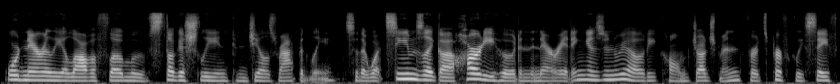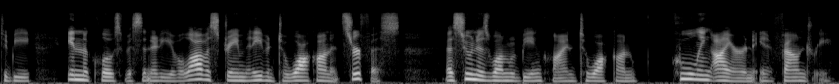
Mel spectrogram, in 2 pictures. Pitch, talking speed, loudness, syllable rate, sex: 180 Hz, 215 wpm, -22 LUFS, 6.1 syllables/s, female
